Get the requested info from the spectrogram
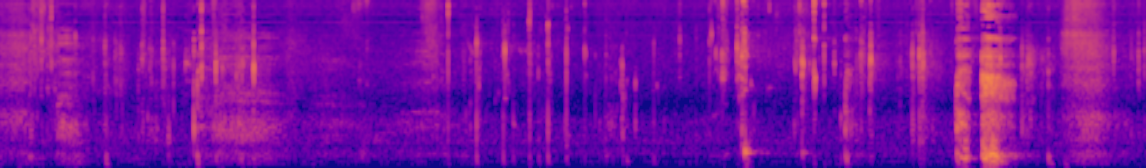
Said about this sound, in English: Just have a piece of water. I will. There's one to look at while I have a sip of water.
